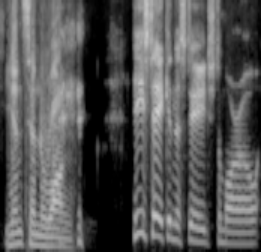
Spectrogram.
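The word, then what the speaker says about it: Jensen Huang: So, back to Brandon Jensen Hang. Is that how you say it? Okay. It's Yensen Wong.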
